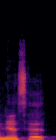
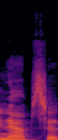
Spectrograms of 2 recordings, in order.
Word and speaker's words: Napstead: Next up, we have Nessett. I think I said her name wrong. Hi. My name's Napstead.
